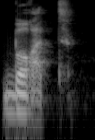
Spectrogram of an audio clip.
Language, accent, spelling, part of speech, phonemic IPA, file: French, France, borate, noun, /bɔ.ʁat/, LL-Q150 (fra)-borate.wav
- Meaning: borate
